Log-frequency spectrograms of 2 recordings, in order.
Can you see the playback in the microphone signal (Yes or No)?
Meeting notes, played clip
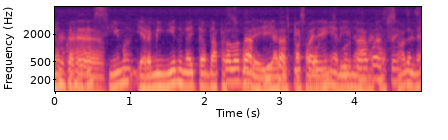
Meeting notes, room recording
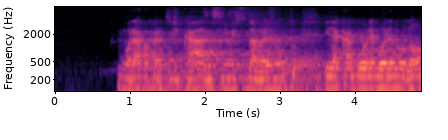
No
